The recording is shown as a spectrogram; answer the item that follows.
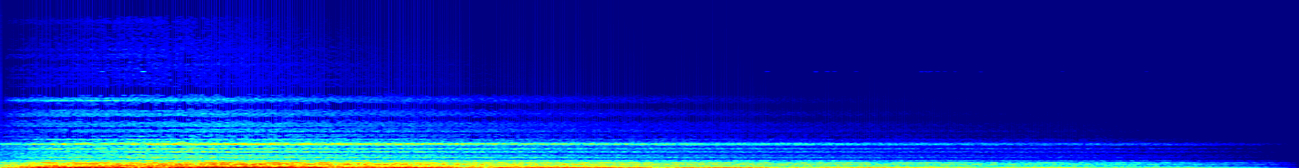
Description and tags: Icy space atmosphere. Reminds me of the sound of Steve Roach or Vidna Obmana. This sample was created using the Reaktor ensemble Metaphysical Function from Native Instruments. It was further edited (fades, transposed, pitch bended, ...) within Cubase SX and processed using two reverb VST effects: a convolution reverb (the freeware SIR) with impulses from Spirit Canyon Audio and a conventional digital reverb from my TC Electronic Powercore Firewire (ClassicVerb). At last the sample was normalised.
deep-space, drone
